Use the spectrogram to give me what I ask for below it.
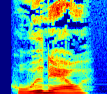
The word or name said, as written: hovednerve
